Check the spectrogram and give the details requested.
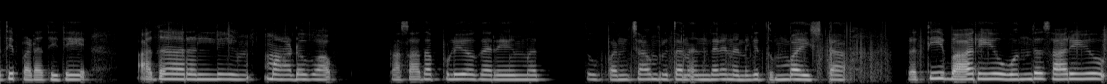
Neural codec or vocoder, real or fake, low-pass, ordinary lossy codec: none; real; none; none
